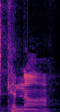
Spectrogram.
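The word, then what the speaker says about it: קָנָה: The word is kana. Not to be confused with Elkanah, as in a jealous God. It's phonetically the same. It's spelled completely different. That's with an aleph. This is with a hey.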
